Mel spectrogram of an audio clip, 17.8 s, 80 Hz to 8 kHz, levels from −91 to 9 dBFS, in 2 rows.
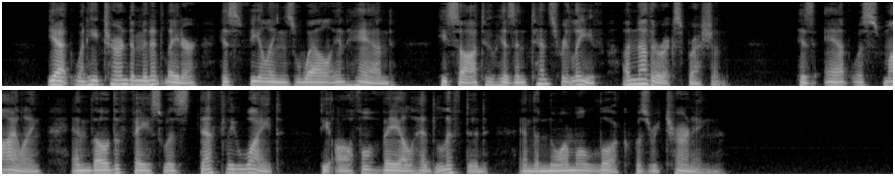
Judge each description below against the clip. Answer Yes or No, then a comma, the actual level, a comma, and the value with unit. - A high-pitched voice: No, low, 110 Hz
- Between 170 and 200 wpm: No, average, 140 wpm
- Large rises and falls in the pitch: No, average, 3.7 semitones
